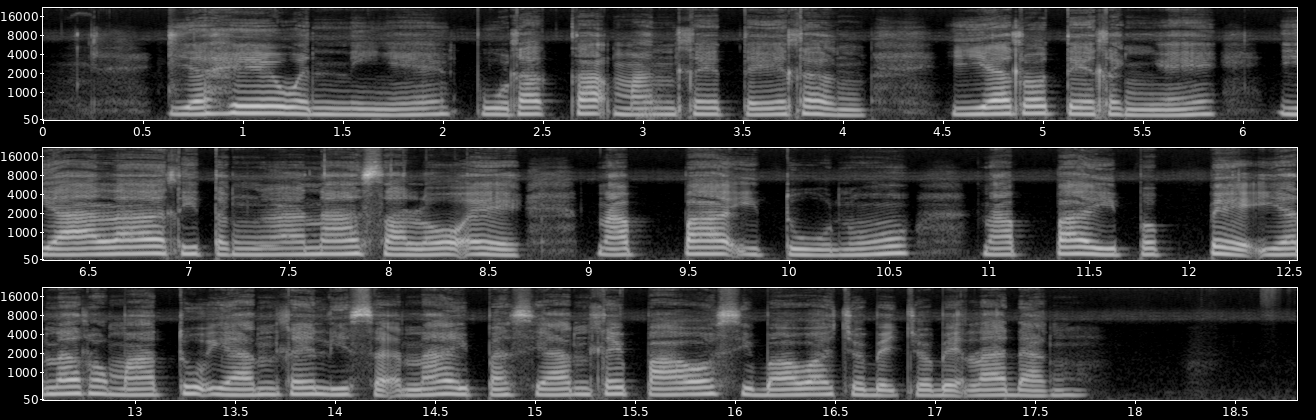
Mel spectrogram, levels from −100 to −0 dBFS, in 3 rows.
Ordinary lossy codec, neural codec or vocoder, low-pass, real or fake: none; none; none; real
